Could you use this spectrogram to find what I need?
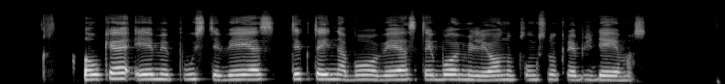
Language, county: Lithuanian, Alytus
